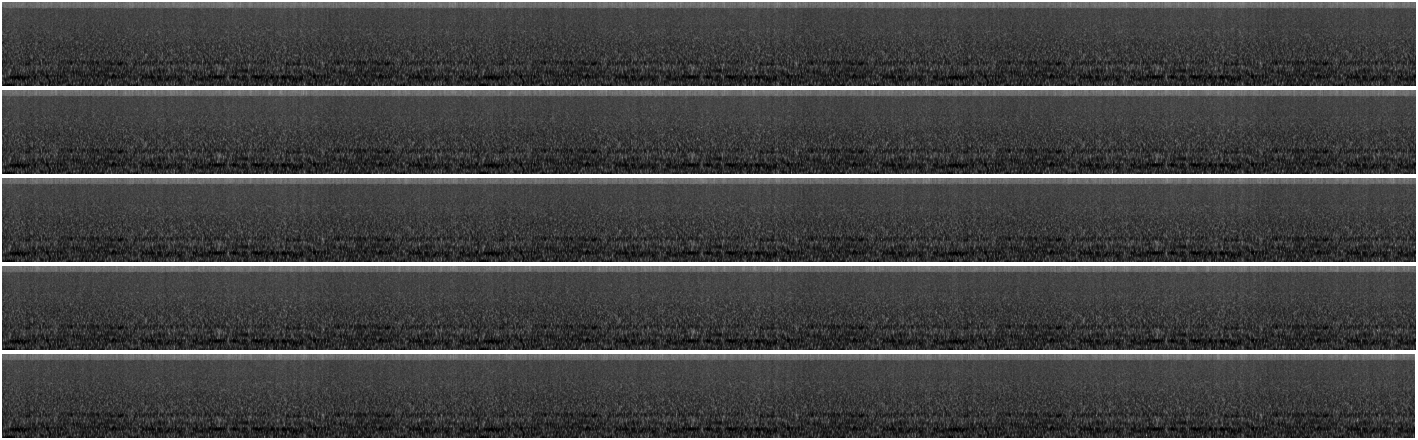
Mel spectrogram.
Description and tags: you can use this sound anywhere or for jumpscares, made in Audacity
